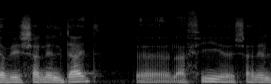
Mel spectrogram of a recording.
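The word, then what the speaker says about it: Dyer: Il y avait Chanel Dight, la fille Chanel Dight. Je sais pas si vous. Ah je oui, vois c'est Chanel, qui. tu dis comme ça Chanel Dight, ouais. D'accord, Diet on dit, ouais. Ça Mm.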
